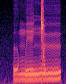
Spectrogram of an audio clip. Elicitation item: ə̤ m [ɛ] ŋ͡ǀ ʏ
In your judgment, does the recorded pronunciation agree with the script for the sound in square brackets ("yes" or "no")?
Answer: no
